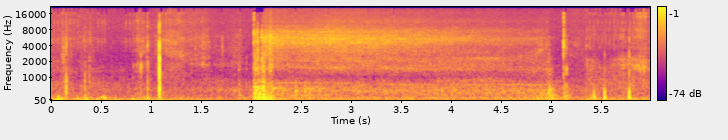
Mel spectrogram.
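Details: Lada Vesta driver's power window, before repair: the motor whirs between sharp clunks and a light rattle at each end of travel; caused by a loosely tightened glass-to-slider clamp, fixed by adjusting and tightening it.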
